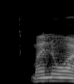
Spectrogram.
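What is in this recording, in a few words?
"manual", Malay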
